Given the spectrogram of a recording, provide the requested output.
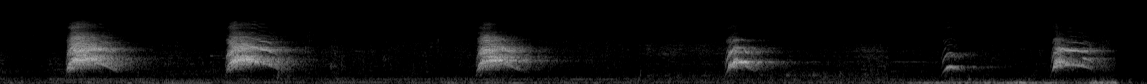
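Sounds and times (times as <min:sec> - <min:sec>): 
Japanese red fox calling: 0:00.6 - 0:01.5, 0:02.2 - 0:03.1, 0:04.8 - 0:05.6, 0:06.4 - 0:11.2.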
